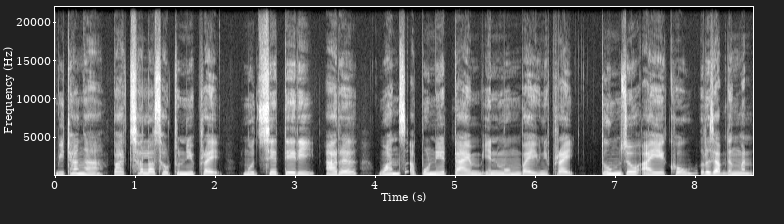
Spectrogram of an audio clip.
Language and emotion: Bodo, neutral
